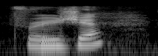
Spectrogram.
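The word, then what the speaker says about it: Farrugia: I'd say it's soft G, yeah. – Yeah. – Soft G? – Ferrugia. Ferrugia.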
